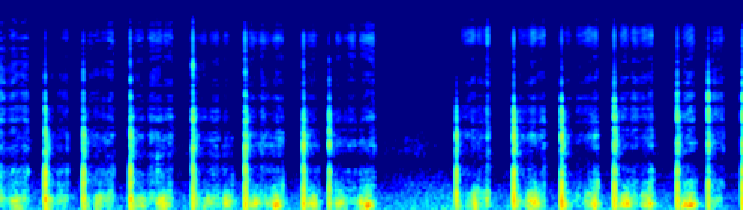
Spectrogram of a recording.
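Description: A thin white classroom chalk stick, held in the fingertips, writes text on a black chalkboard with scratching and tapping strokes. Sharp taps come between bursts of low, dry scratching, with a brief quiet pause midway before the writing resumes.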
